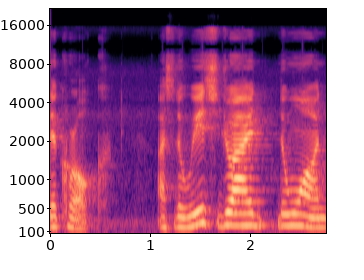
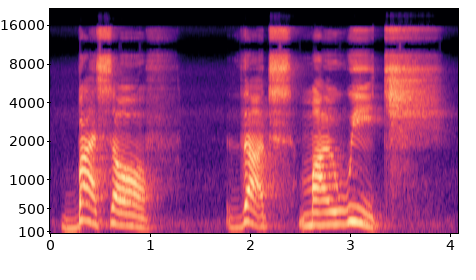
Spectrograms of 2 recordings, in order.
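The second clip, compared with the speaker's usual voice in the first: monster voice; 2 semitones higher, much slower than usual. A narrator's reading. Beast warns the dragon off, slow and growling. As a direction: growl it like a four-headed monster. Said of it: "its terrible voice ... yowl and growl".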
